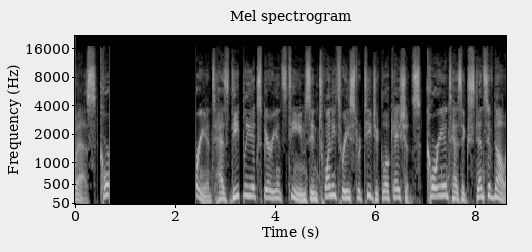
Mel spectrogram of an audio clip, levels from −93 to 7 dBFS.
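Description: At 0.68 s the speech drops into a rebuffering stall: the player ran dry on downloaded audio and sat silent until 2.41 s, then carried on exactly where it stopped. Nothing goes missing, but about 1.73 s of dead air gets added.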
